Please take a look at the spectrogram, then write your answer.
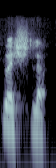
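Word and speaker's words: Wechsler: that is a spelling which slur but we pronounce it as vishla okay now whose intelligence tests are most widely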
